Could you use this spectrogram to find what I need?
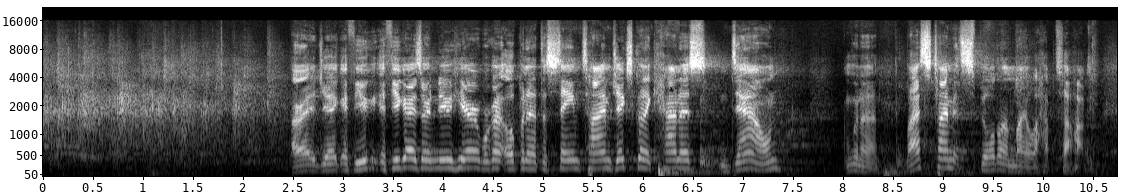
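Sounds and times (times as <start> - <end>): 
audience applause: 0.0 - 2.5
speech: 2.5 - 10.7.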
